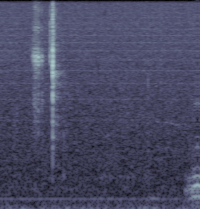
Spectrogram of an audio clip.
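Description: Low room tone with one sharp short click about half a second in, just after a fainter tick.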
